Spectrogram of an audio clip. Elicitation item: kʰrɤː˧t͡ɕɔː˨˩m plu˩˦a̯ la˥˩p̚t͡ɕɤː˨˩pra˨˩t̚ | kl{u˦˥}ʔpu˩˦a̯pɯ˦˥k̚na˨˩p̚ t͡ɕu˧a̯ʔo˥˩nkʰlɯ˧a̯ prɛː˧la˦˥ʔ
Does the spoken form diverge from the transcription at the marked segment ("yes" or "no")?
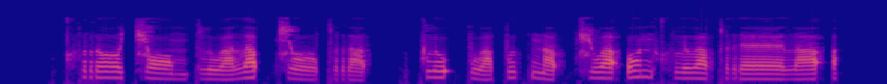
no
